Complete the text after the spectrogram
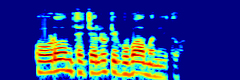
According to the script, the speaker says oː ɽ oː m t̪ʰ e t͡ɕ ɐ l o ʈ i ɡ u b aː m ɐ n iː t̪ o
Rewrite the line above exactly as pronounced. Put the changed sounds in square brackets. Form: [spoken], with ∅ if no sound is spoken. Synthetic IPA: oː ɽ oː m t̪ʰ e t͡ɕ ɐ l [u] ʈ i ɡ u b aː m ɐ n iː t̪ o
